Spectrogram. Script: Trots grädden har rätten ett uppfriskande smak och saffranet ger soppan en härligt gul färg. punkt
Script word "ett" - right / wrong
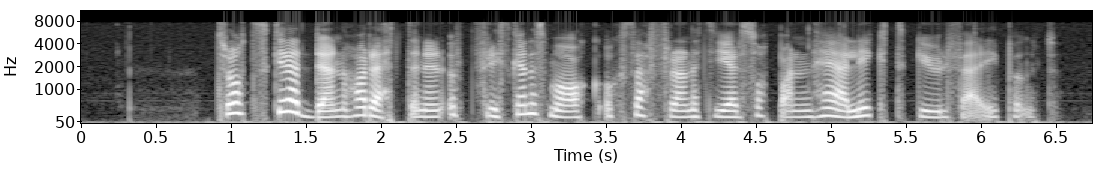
wrong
